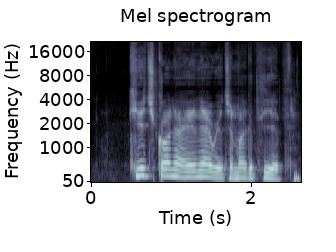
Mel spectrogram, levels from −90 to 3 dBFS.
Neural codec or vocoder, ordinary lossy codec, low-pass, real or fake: none; none; none; real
